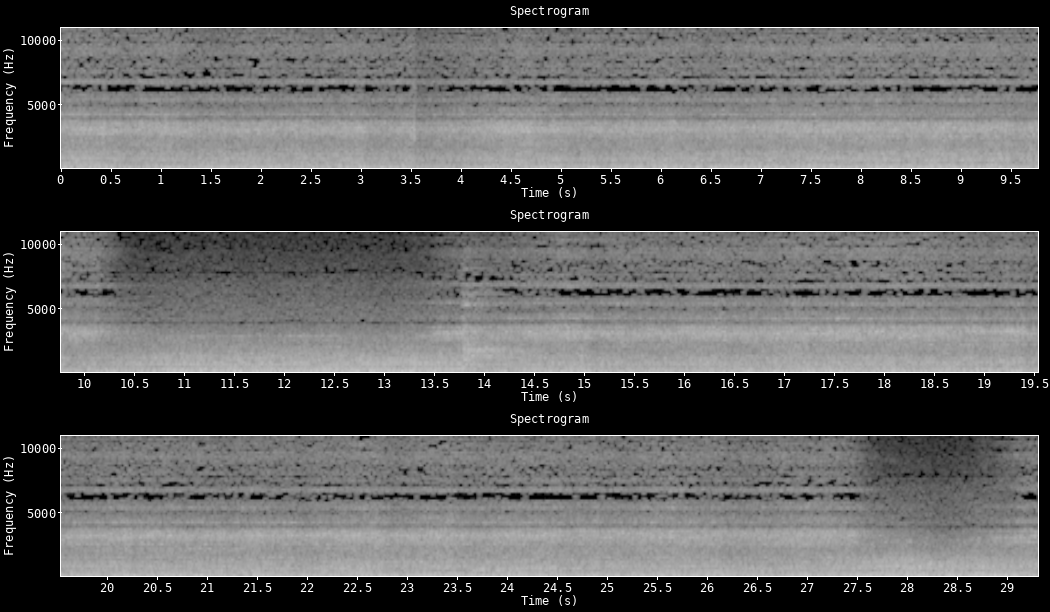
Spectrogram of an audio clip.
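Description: Steady, loud rushing noise with a faint steady hum, unchanging throughout.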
